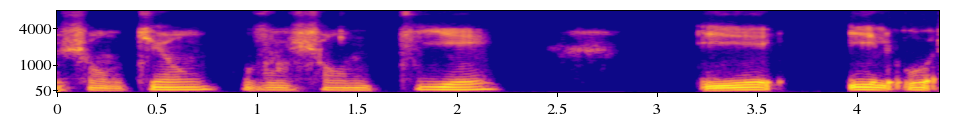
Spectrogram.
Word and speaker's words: chantions: Nous chantions, en este caso sí vamos a pronunciar IONS, nous chantions, vous chantiez, et il ou elle chantait, n'est-ce pas?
